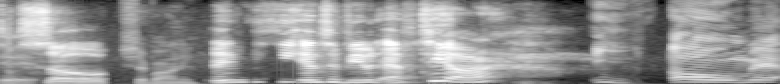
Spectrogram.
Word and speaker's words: Schiavone: Yes, Tony Schiavone, the announcer. I just wanted to make sure because I know there's different pronunciations. And I hate mispronouncing names. Yeah. So Schiavone.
